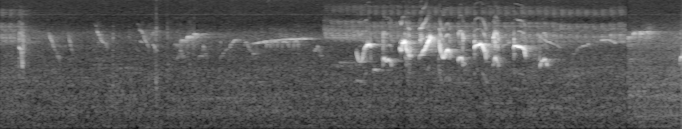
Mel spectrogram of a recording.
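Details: Javan grey-throated white-eye song used as a lure for wild birds. Faint scattered high tweets and a thin whistle lead into a loud, excited burst of bright, sliding chirps and warbles lasting about two seconds.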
